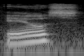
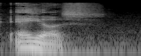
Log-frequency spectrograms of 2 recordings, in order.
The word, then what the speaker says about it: ellos: pronounced is Eos. – Eos.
